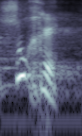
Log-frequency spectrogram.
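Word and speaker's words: ψυχή: apuntarla, en el hebreo, es la palabra con P de Pedro, de Samuel, psuche, que en el hebreo se pronuncia suje, porque la CH se pronuncia en hebreo como J.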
